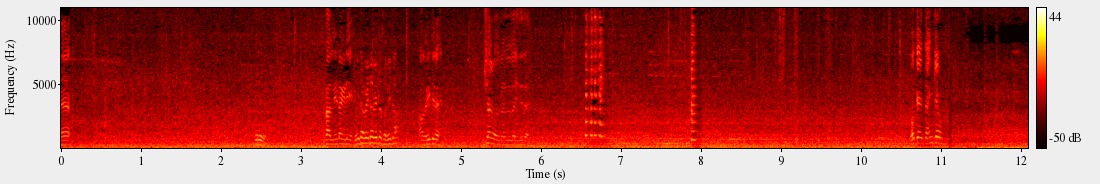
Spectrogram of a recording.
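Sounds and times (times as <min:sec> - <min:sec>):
vehicle rumble from inside: 0:00.0 - 0:12.0
person speaking: 0:02.3 - 0:06.0, 0:10.4 - 0:11.2.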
